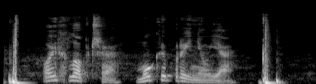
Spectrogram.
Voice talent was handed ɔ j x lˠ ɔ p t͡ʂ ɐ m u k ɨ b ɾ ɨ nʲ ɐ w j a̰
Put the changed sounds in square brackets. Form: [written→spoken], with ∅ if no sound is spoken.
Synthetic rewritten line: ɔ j x lˠ ɔ p t͡ʂ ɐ m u k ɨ [b→p] ɾ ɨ nʲ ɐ w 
